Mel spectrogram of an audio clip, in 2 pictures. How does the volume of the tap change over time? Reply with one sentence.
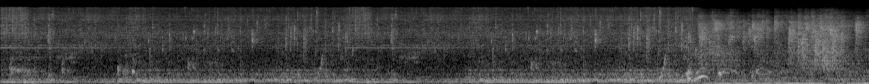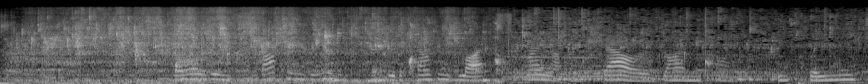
The volume of the tap goes up, then down.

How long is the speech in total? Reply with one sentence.
The speech can be heard for 7 seconds in total.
